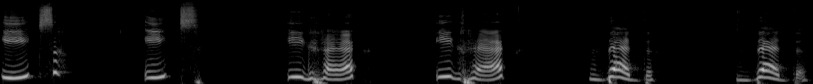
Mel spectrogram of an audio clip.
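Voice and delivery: French letters said crisply; teacher drilling French letters; French letter names. Shown as a demonstration. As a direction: model each French letter for students. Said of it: "फिर से repeat करेंगे".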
